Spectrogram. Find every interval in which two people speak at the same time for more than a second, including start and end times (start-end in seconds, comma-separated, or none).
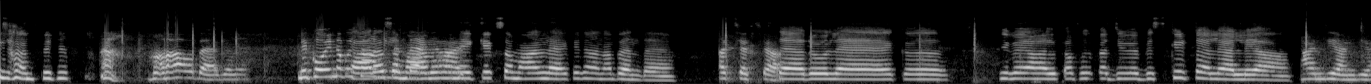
3.4-4.7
